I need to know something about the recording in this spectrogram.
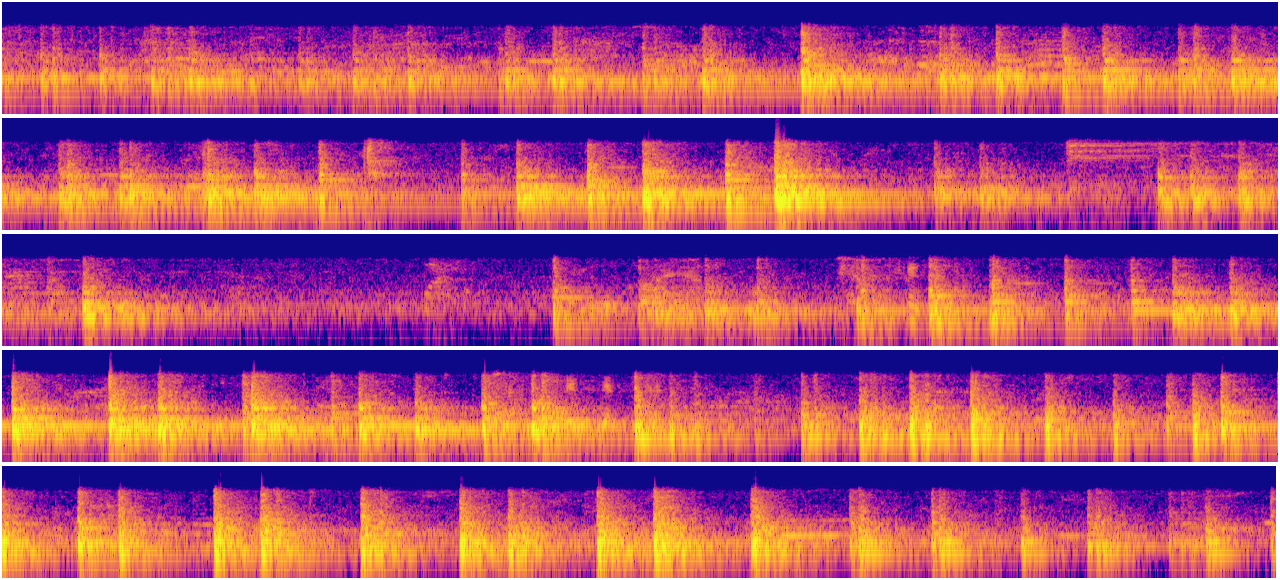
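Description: A small child banging on a drum kit with sticks, fast irregular strikes on the snare and toms with the drum heads ringing. The playing stops for a few seconds about halfway through, then starts again.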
